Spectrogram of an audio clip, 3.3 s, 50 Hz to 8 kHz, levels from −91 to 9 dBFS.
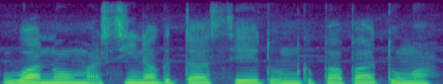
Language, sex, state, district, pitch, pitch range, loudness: Garo, female, Meghalaya, South Garo Hills, 235 Hz, 220-240 Hz, -18 LUFS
